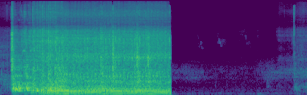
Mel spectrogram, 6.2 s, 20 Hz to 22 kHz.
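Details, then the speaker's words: Kubota B7100 diesel tractor on a new cheap group 51R battery, no trickle charger, freezing morning start: starter turns briefly, engine catches almost at once and runs with an even clatter before shutting off; normal cold start. "We'll come out each morning, fire it up without ever using a trickle charger or anything. See if the battery holds up see how it holds up after that first week below freezing."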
